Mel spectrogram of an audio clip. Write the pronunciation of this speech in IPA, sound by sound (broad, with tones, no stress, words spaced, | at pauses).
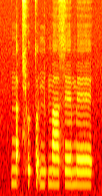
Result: nä˦ʔt͡ɕʰʊ˦ʔtɔ̰˦˨ ɲʊ˦ʔmä˦ sʰɛ˦mɛ˦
